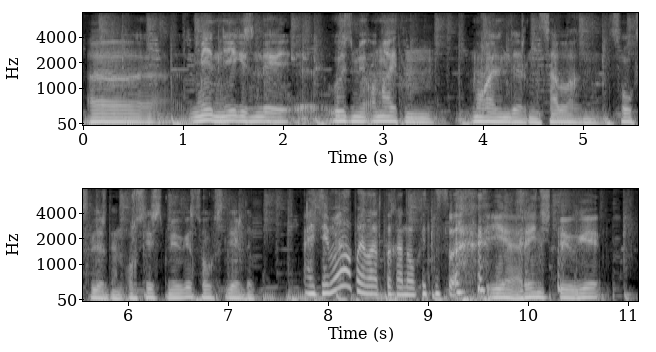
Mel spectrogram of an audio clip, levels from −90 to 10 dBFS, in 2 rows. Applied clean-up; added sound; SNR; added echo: none; none; none; none.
